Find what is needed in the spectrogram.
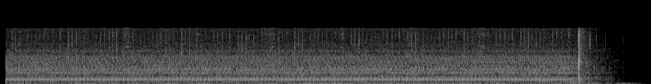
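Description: A steady engine-like hum with a few low droning tones over a hiss. A sharp click comes near the end, then the sound fades out.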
